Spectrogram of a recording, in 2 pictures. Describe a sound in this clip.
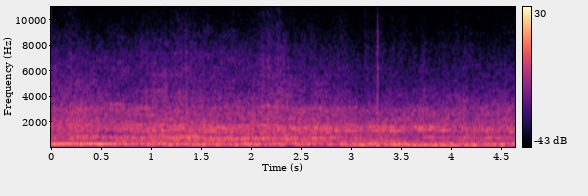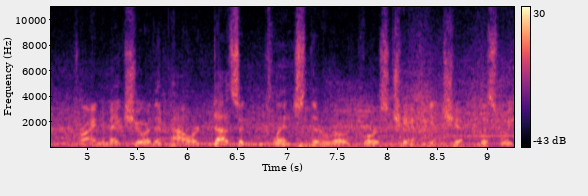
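A race car engine whines at high speed and its pitch slowly drops as it passes.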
